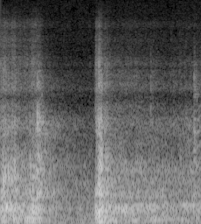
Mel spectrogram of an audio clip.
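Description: A skateboard clatters as it slaps the ground.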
